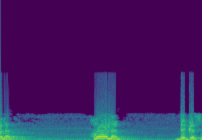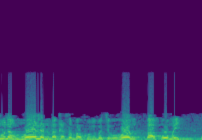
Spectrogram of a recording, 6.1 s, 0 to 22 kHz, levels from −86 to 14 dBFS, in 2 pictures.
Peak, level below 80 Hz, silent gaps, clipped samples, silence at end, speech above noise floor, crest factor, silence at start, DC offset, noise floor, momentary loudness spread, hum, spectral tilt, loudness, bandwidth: 0 dBFS; -36 dBFS; none; 3%; 0 s; 24 dB; 10 dB; 0 s; under 0.1%; -32 dBFS; 18 LU; none; -8 dB/octave; -8 LUFS; 8.2 kHz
